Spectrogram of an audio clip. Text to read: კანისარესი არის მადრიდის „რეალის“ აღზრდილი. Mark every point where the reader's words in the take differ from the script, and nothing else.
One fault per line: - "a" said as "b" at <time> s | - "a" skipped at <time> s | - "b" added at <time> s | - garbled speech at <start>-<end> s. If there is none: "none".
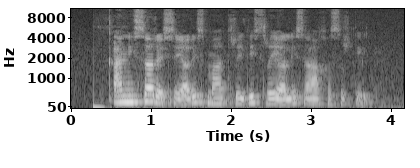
none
